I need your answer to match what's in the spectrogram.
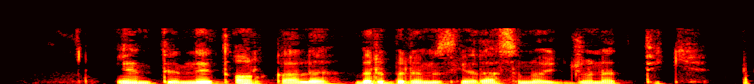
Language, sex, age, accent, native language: Uzbek, male, 18-24, Qashqadaryo, Uzbek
